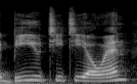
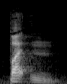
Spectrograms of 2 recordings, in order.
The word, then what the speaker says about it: button: Okay, B-U-T-T-O-N, button, button. So we usually use a glottal stop. We don't say button. Button is perfect, but we usually say button, button. And it's an N sound, button.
